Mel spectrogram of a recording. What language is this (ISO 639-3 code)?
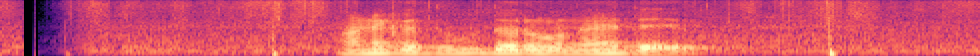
sin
